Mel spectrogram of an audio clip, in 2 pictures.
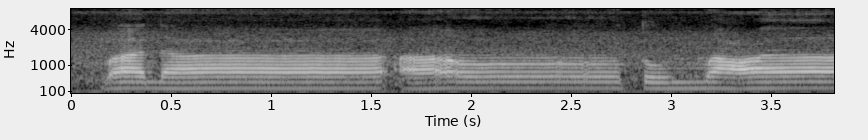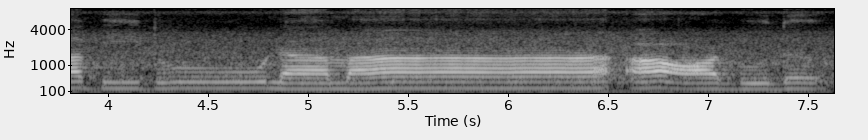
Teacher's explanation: دال پیش دو، ما اعبدو. لیکن جب وقف کریں گے تو دال کو ساکن کریں گے، جب دال ساکن ہوگا تو اس کے اوپر قلقلہ ہوگا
